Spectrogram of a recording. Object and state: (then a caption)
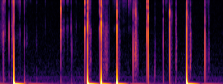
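Plastic earphone inline remote. Long fingernails tap and scratch the surface of a small white plastic earphone inline remote held up in both hands. Sharp, bright, clicky taps come in irregular bursts with quiet gaps between them, some followed by a brief scratchy rasp.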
